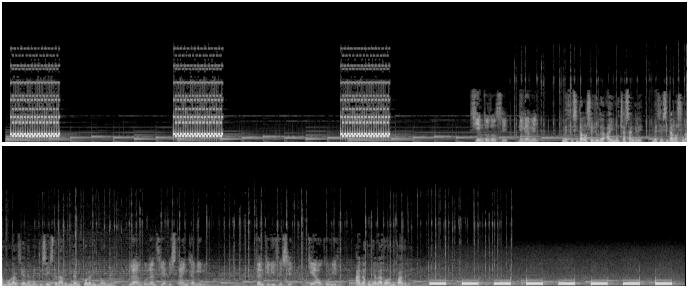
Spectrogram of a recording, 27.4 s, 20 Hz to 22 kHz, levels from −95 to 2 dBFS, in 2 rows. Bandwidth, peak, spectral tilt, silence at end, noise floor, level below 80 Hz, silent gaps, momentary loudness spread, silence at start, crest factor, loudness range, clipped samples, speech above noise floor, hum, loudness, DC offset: 15.5 kHz; -4 dBFS; -3.5 dB/octave; 0.25 s; -48 dBFS; -64 dBFS; none; 24 LU; 0.1 s; 14 dB; 18 LU; under 0.1%; 20 dB; none; -16 LUFS; under 0.1%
